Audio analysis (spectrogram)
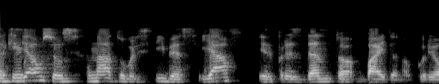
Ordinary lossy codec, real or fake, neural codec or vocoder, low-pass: AAC, 48 kbps; real; none; 5.4 kHz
